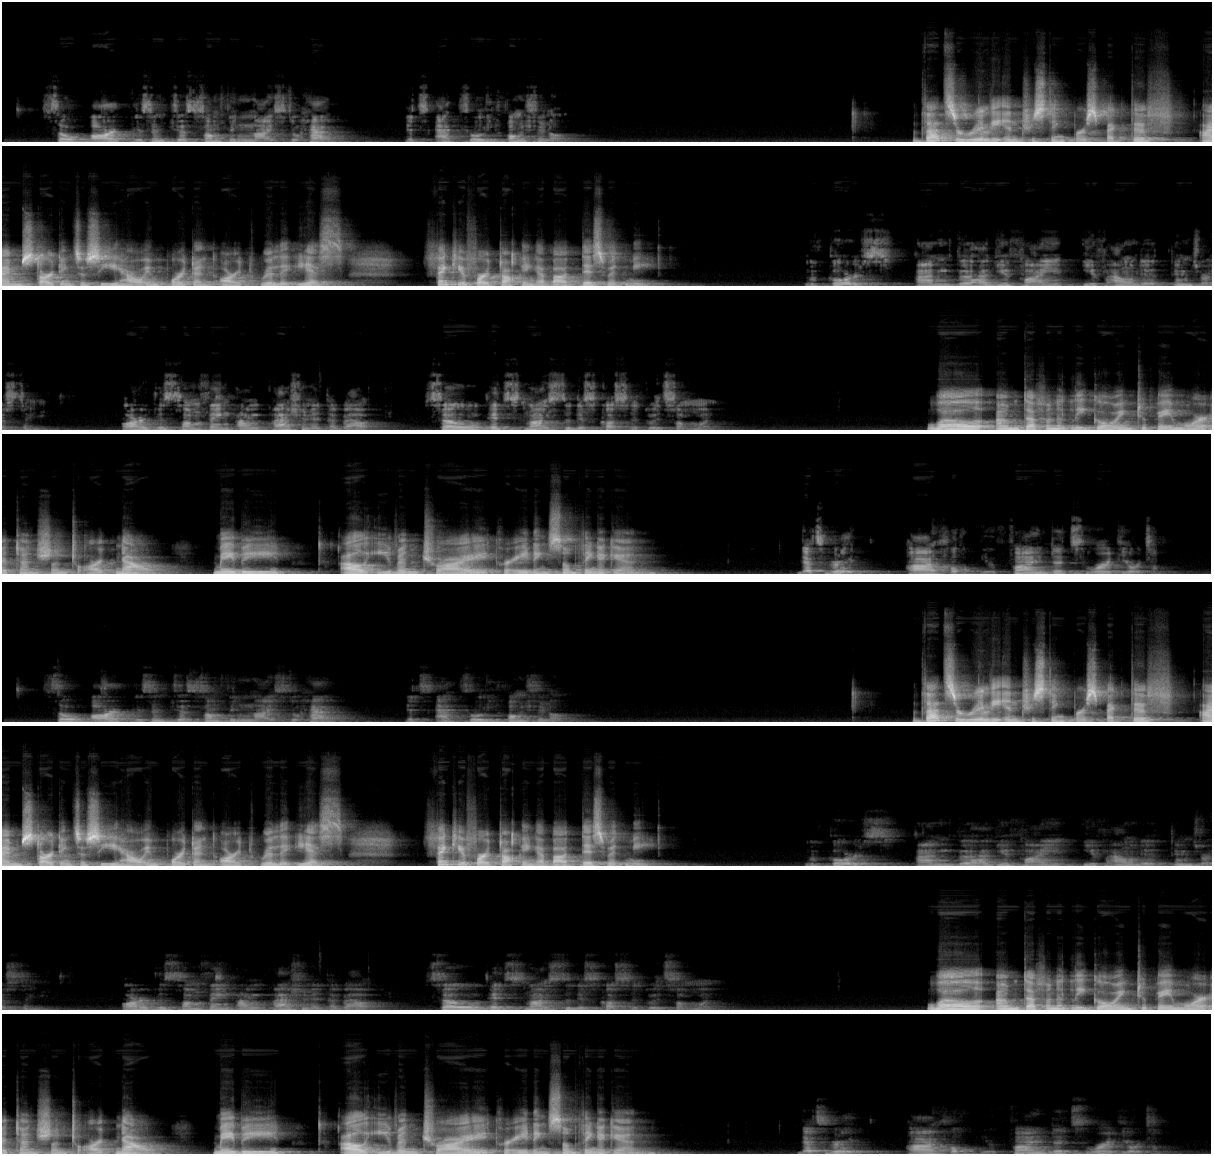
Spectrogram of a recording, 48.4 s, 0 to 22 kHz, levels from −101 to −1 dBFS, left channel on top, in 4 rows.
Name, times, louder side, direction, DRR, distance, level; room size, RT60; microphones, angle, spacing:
voice 1, 0.4-3.3 4.0-5.6 20.1-21.0 21.2-24.6 25.4-27.9 28.5-31.3 44.2-44.8 45.3-47.9, left 3 dB, 65° left, 11 dB, 1.0 m, -44 dB
voice 2, 9.1-11.7 12.0-16.0 16.3-18.6 33.5-37.9 38.4-39.1 39.7-42.7, right 1 dB, 10° right, 10 dB, 0.8 m, -30 dB
26.5 x 10.5 x 4.5 m, 0.84 s
head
